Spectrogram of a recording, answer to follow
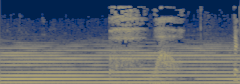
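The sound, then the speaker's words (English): A loud, deep foghorn sound effect drones steadily for several seconds without a break, its rich buzzing tone holding even, while brief bursts of noisy rustle flicker over it midway. “Is that a new foghorn?”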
